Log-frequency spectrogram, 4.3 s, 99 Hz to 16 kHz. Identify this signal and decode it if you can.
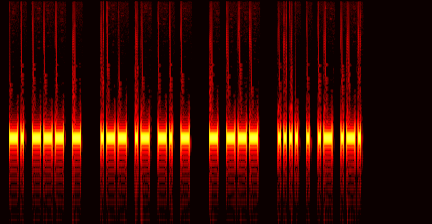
Morse code, heard as a keyed tone, about 41 wpm, 700 Hz. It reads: NOT WANT TO HEAR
